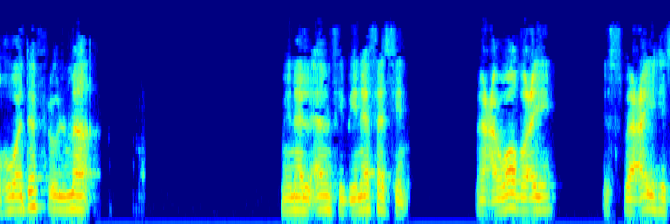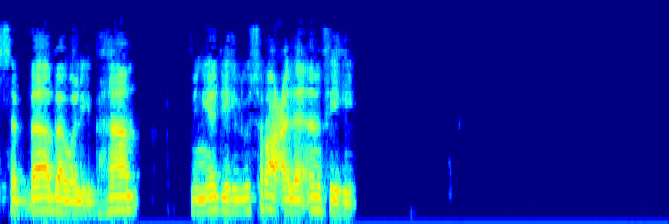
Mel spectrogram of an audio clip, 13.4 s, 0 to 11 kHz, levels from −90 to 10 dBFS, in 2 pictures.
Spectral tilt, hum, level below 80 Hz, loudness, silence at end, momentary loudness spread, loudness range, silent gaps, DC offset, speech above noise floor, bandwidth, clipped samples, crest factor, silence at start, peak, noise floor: -5.5 dB/octave; none; -64 dBFS; -25 LUFS; 3.15 s; 15 LU; 5 LU; none; under 0.1%; 63 dB; 7.8 kHz; under 0.1%; 22 dB; 0 s; -6 dBFS; -88 dBFS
